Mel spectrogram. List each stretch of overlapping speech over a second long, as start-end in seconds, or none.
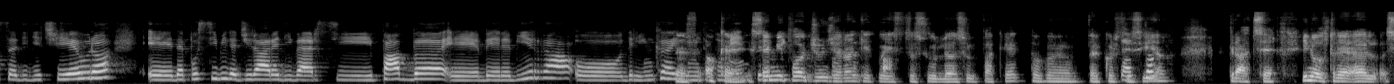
6.7-9.0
